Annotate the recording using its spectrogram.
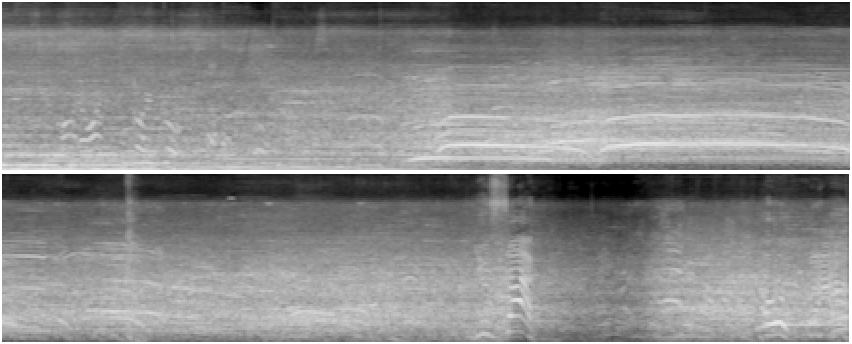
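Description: A large crowd cheers and screams loudly in a huge echoing arena.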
